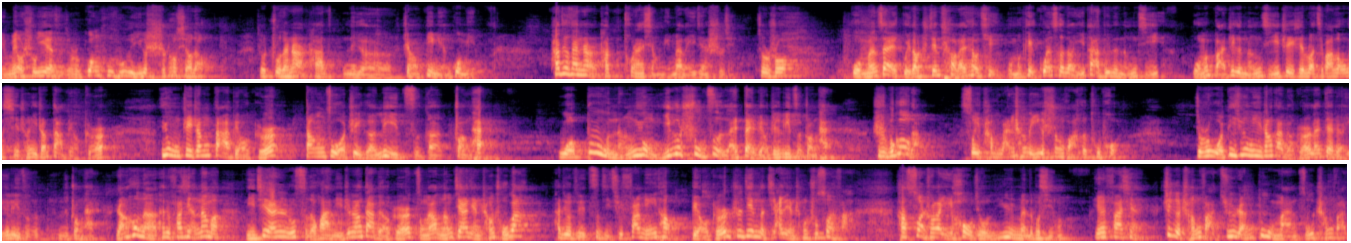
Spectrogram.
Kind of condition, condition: setting, live audience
